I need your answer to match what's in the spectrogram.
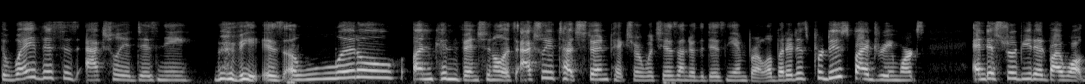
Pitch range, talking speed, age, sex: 190-230 Hz, 180 wpm, 30-49, female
